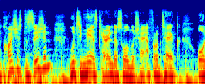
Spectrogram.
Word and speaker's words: Karyendasoul: He taught us how to pronounce it correctly. Karyendasoul and Sunel Musician.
